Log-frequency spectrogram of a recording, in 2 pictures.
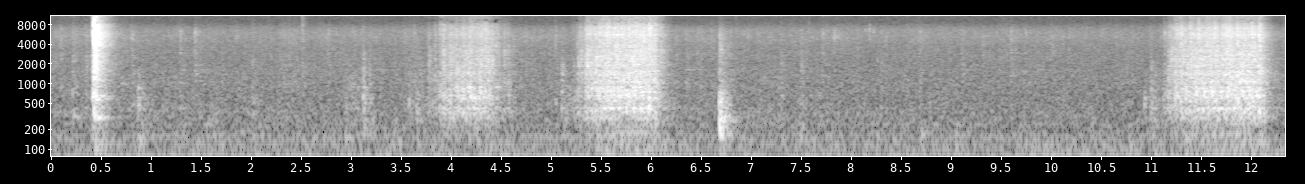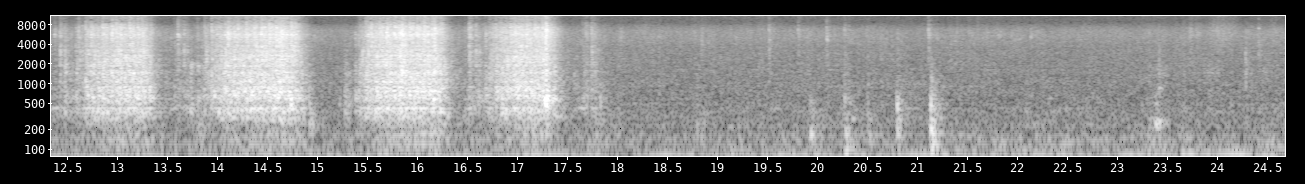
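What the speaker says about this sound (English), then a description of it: "So this part here is the side where I'm sewing over these two pieces of welt." A sewing machine stitches over two pieces of welt on a slipcover in several short bursts of rapid whirring, with quiet pauses between runs, the longest cluster near the middle.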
